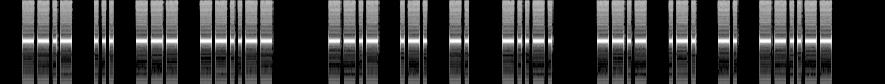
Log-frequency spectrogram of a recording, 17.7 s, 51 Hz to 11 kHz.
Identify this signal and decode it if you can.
Morse code, heard as a keyed tone, about 16 wpm, spaced as for 11 wpm, 800 Hz. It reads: QSO, QRN / QRN,
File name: Q Calls / Q Calls-mp3s / Q Calls SPSL2 @15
